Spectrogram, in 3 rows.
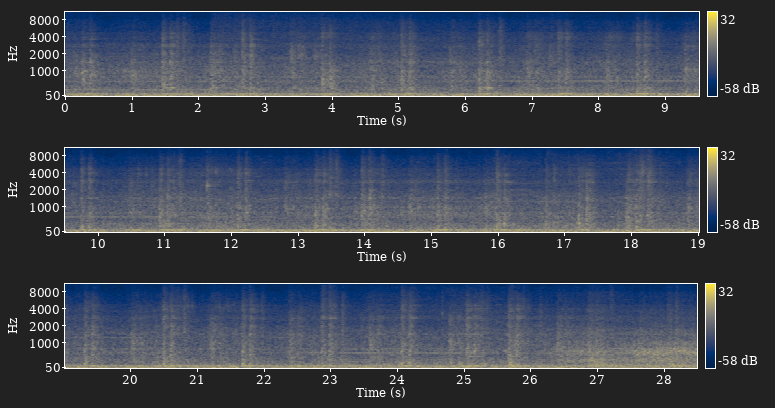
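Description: Kintetsu 1010-series electric train running, heard from on board: a steady low rumble with repeated clicking of the wheels over rail joints, and a louder hiss building near the end.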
